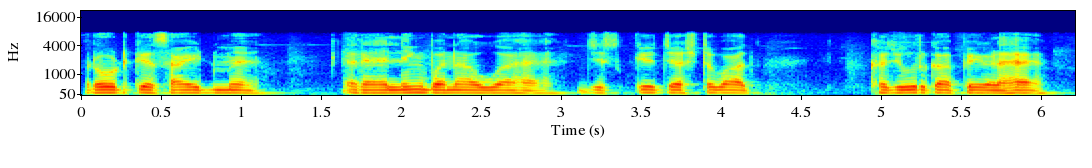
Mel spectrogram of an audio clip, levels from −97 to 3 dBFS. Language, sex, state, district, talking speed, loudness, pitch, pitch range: Hindi, male, Jharkhand, Deoghar, 145 wpm, -17 LUFS, 130 Hz, 120-135 Hz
